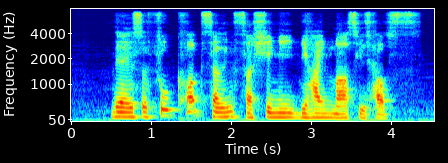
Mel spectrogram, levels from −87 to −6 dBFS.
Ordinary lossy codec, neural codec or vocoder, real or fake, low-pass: none; codec, 32 kHz, 1.9 kbps, SNAC; fake; 7.2 kHz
